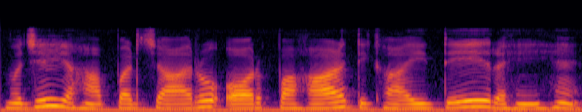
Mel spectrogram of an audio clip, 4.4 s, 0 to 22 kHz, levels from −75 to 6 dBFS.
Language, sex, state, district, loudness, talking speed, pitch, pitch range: Hindi, female, Madhya Pradesh, Katni, -14 LUFS, 135 wpm, 165 Hz, 155-185 Hz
